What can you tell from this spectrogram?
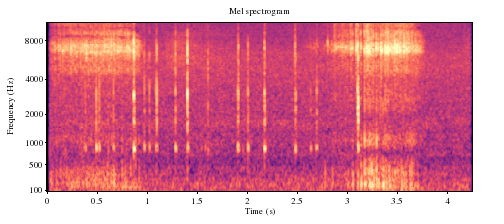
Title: Snoring Cat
